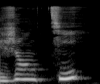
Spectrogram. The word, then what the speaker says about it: gentil: plus problématiques il est gentil elle est gentille en ne prononce pas le l au masculin il est gentil elle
